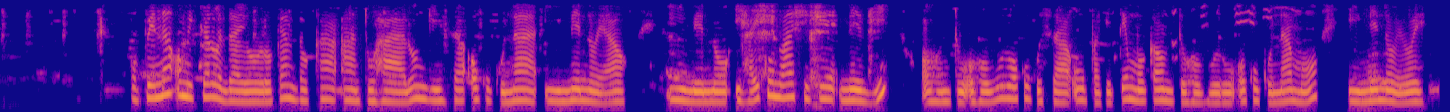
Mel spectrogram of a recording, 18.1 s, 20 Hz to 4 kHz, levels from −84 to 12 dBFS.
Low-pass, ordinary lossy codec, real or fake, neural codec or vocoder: 3.6 kHz; MP3, 32 kbps; real; none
